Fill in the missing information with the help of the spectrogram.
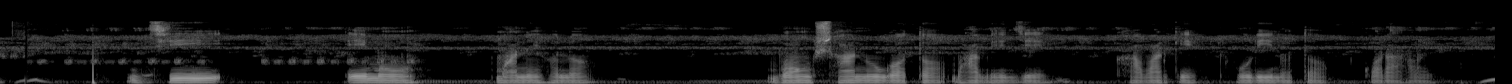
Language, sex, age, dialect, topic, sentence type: Bengali, male, 31-35, Northern/Varendri, agriculture, statement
